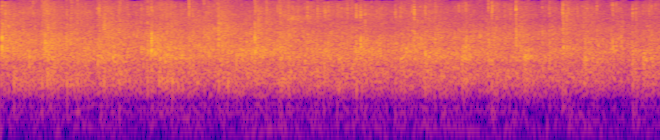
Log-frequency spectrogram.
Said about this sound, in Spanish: ¿Cuántos están de acuerdo conmigo? Le pueden dar un aplauso a Dios por eso.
